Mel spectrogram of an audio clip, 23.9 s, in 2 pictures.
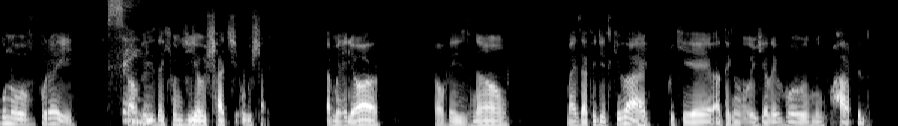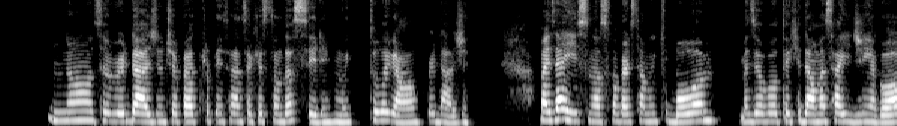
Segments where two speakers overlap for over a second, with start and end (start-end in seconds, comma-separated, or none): none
